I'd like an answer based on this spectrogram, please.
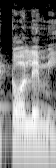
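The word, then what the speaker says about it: Ptolemy: अब एक Greek mathematician है टॉलेमी, यहाँ पी साइलेंट रहेगा, टॉलेमी describe the latitudes and longitudes of thousands of locations including Ujjain, that is Ujjain.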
